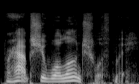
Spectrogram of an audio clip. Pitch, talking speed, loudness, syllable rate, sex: 150 Hz, 260 wpm, -20 LUFS, 6.0 syllables/s, male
